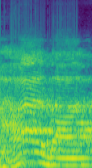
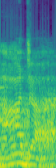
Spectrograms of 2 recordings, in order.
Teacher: জিহ্বার আগাকে দাঁতের আগায় লাগিয়ে হয়, কিন্তু আপনি বাংলা দেখে পড়ছেন হাজা।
